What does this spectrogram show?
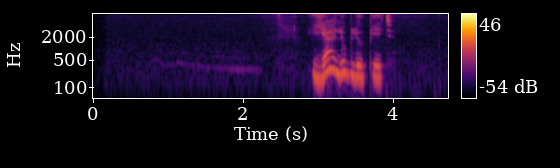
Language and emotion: Russian, neutral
